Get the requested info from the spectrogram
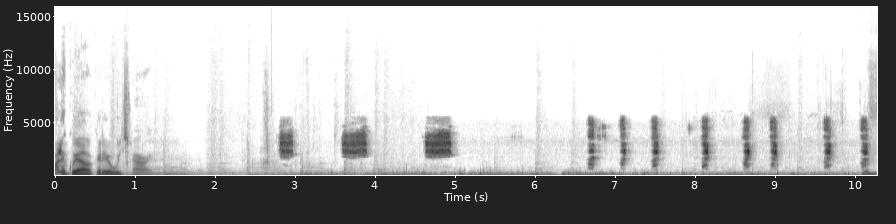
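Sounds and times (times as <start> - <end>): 
speech: 0.0 - 1.4
squirrel call drawn-out high chirps: 2.8 - 3.0, 3.6 - 4.0, 4.6 - 5.0, 6.7 - 10.2
squirrel call short sharp squeaks: 2.8 - 3.0, 3.6 - 4.0, 4.6 - 5.0
low rumble: 2.8 - 10.2.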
